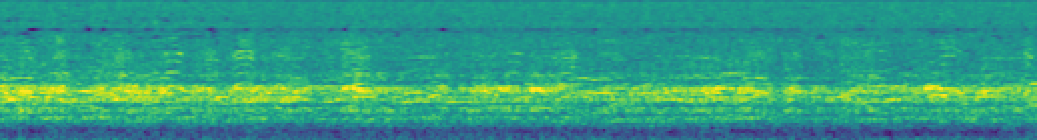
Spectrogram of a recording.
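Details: Migrating geese flying in to Bombay Hook National Wildlife Refuge on the eastern shore of Delaware, USA, give a dense, continuous chorus of overlapping nasal honks with no pauses. Many birds call at once.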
